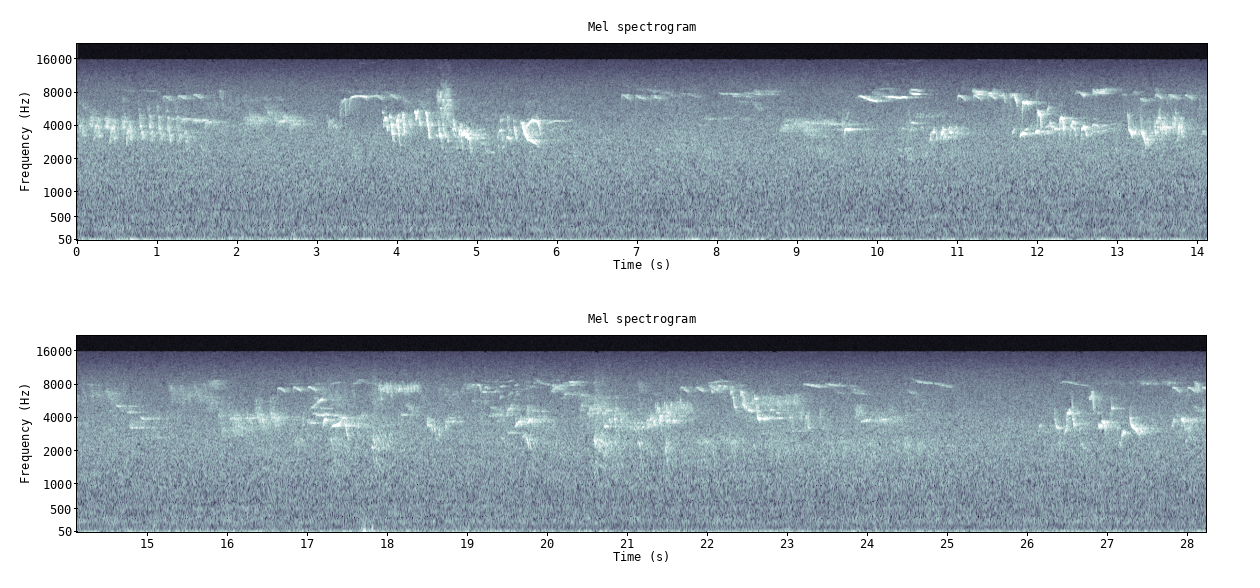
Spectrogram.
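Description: Wild birds chirping and calling over a faint outdoor hiss: many short, high, fluttering calls come in scattered clusters throughout.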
